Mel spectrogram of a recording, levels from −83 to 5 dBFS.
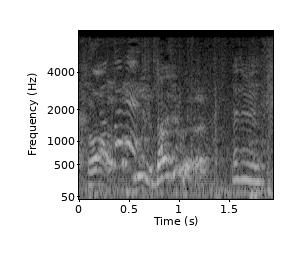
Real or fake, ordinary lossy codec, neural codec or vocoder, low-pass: fake; none; vocoder, 44.1 kHz, 80 mel bands, Vocos; 7.2 kHz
